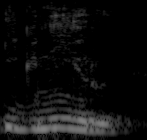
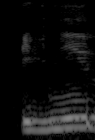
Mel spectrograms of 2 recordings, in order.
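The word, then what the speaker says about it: Igneel: Mais en japonais, ils disent Ignir. Et en fait, les Anglais disent eux Ignir. Ignir. Ignil ou Ignir. Ça revient au même parce que le L en japonais se prononce R, donc est-ce que c'est vraiment un problème?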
